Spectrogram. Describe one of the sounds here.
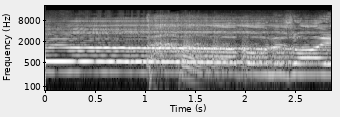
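Another man sings with strong vibrato through a microphone.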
